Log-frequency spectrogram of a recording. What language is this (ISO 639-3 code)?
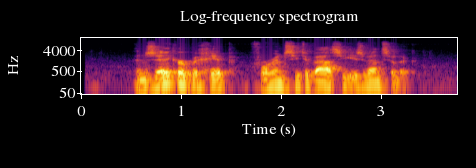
nld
